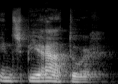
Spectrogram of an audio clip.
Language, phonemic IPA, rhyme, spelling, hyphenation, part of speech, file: Dutch, /ˌɪn.spiˈraː.tɔr/, -aːtɔr, inspirator, in‧spi‧ra‧tor, noun, Nl-inspirator.ogg
- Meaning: an inspirer, inspirator, one that gives (creative) inspiration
